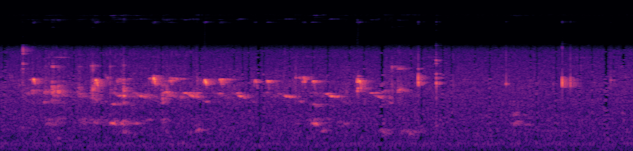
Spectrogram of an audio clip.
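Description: Small songbird chirping: a quick run of short, high, slurred notes for about four seconds, then a few scattered notes.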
